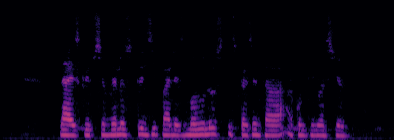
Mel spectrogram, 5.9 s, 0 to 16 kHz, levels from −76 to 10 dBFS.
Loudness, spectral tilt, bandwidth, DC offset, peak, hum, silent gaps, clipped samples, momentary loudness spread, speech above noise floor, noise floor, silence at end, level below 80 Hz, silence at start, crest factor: -38 LUFS; -7 dB/octave; 11.5 kHz; under 0.1%; -20 dBFS; none; none; under 0.1%; 8 LU; 31 dB; -68 dBFS; 0.7 s; -64 dBFS; 0.9 s; 20 dB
